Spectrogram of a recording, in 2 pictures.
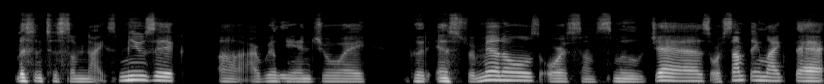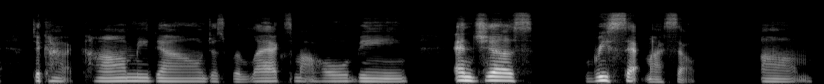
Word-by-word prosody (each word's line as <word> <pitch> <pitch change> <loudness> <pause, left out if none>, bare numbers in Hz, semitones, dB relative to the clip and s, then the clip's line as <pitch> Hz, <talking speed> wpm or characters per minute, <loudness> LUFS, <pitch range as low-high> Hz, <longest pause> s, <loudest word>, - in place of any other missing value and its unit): listen 150 -2 +3
to 145 - -9
some 135 0 -4
nice 130 +6 -10
music, 190 -3 +3 0.3
uh, 135 -3 -9
I - - -10
really 140 0 -5
enjoy 135 -1 -6 0.4
good 140 -2 -5
instrumentals 180 +6 +2
or 140 -1 -3
some 130 -1 -11
smooth 135 -1 -5
jazz 165 -3 +1
or 130 - -7
something 195 +3 -1
like 170 -1 -1
that 155 -2 +2 0.3
to 165 - 0
kinda 155 -2 -8
calm 155 +2 -2
me 155 -1 -2
down, 140 -2 -5
just 135 -1 -13
relax 145 +6 -4
my 145 -2 -10
whole 145 +1 -8
being, 140 -1 -5 0.5
and 180 -3 +9
just 175 0 +6 0.5
reset 175 +6 +4
myself. 115 -1 -9 0.7
Um, 135 0 -10
145 Hz, 125 wpm, -23 LUFS, 135-165 Hz, 0.7 s, and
